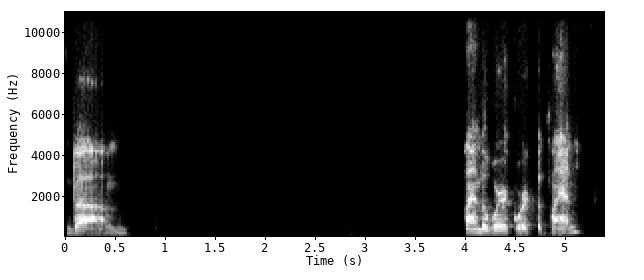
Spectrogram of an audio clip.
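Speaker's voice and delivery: choked-up, emotional voice, catching and breaking. Quoting a saying he always told us, choked up. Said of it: "I get all choked up in all this".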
